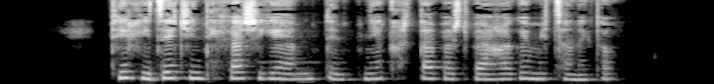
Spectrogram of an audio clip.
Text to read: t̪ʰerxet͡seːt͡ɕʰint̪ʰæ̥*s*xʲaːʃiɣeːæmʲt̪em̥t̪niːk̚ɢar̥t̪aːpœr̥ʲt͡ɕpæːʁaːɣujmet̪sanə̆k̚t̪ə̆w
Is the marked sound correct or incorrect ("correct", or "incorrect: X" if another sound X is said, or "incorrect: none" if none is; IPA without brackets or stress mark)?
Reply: incorrect: none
